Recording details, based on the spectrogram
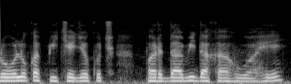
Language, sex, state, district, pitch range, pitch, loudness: Hindi, male, Arunachal Pradesh, Longding, 150-165 Hz, 160 Hz, -14 LUFS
